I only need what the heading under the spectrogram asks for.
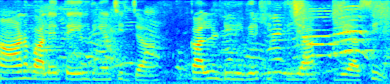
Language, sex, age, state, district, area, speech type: Punjabi, female, 30-45, Punjab, Pathankot, rural, read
